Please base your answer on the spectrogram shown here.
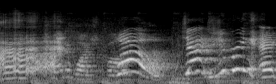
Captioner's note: grunting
